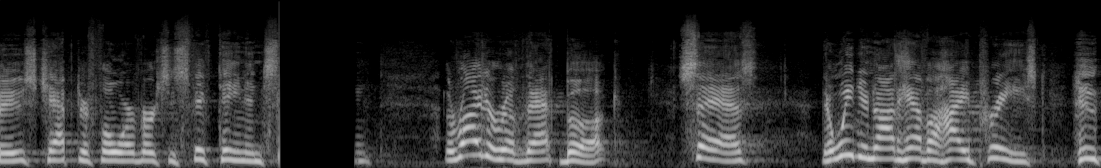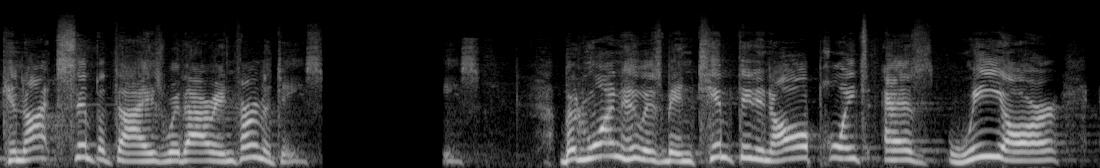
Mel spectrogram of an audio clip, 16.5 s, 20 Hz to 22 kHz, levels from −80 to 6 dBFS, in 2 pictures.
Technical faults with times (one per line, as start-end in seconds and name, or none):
2.09-2.69 stream reconnect
10.67-11.84 stream reconnect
